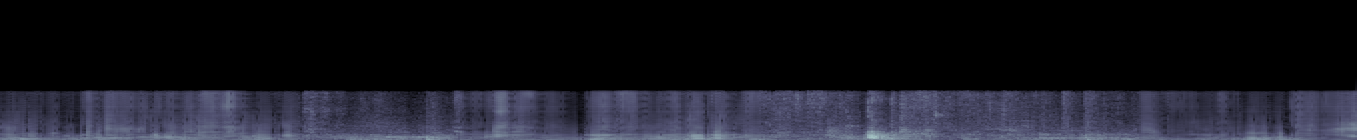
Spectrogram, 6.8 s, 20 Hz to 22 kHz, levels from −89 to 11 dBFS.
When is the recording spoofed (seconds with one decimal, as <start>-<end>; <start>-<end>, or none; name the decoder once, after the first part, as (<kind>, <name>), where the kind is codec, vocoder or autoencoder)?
0.0-1.5 (vocoder, BigVGAN v2); 2.3-3.8; 5.7-6.8

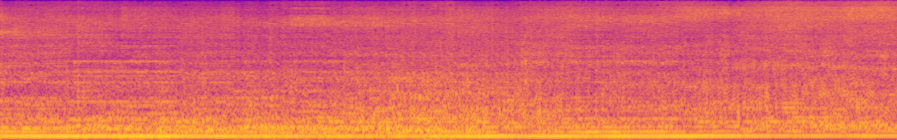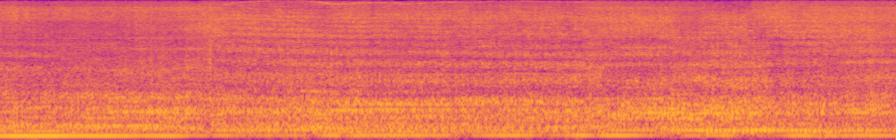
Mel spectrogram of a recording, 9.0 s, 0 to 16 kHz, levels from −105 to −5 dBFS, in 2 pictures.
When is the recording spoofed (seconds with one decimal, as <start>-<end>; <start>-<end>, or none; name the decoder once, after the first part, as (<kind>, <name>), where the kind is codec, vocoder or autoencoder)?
0.0-5.6 (codec, SNAC); 7.4-8.0; 8.6-9.0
